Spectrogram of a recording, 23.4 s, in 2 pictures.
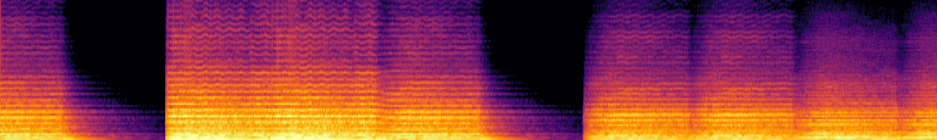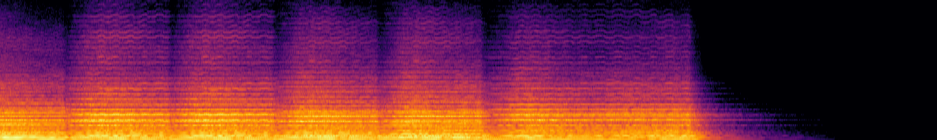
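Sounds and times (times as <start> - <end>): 
violin concerto in G minor largo: 2.1 - 6.2, 7.4 - 20.6.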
